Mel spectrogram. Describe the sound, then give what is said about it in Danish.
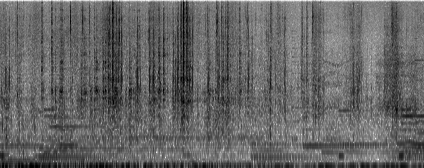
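A bicycle is wheeled along and parked at the end of a hill, its freewheel ratcheting in a steady, rapid ticking for several seconds, with a low rumbling hum underneath and no one talking. “Så har jeg parkeret cyklen op for enden af bakken her.”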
